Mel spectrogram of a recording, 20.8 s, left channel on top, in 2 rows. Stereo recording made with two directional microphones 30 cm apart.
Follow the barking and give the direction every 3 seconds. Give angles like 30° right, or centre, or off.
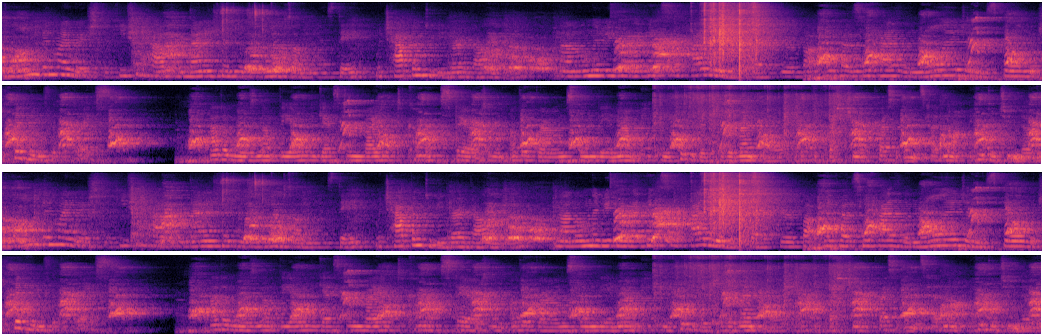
70° right, 50° right, 20° right, 30° left, 40° left, 40° left, 40° left.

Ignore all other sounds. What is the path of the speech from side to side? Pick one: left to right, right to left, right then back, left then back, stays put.
right then back.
